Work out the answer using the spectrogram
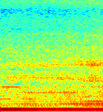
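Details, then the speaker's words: Ex-naval Chinese Suzuki-clone micro van, carbureted, just started on choke: deep steady even drone, no misses, knocks or surges; normal running. "Yeah. Everything's working all right."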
